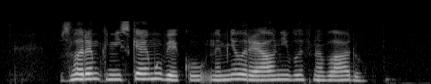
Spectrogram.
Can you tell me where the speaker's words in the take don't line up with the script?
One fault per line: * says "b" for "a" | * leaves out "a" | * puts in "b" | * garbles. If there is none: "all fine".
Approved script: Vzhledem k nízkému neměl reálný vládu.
* puts in "věku"
* puts in "vliv na"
